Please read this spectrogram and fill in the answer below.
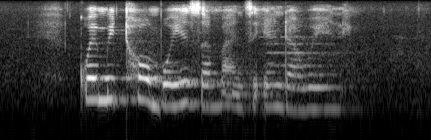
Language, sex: South Ndebele, female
